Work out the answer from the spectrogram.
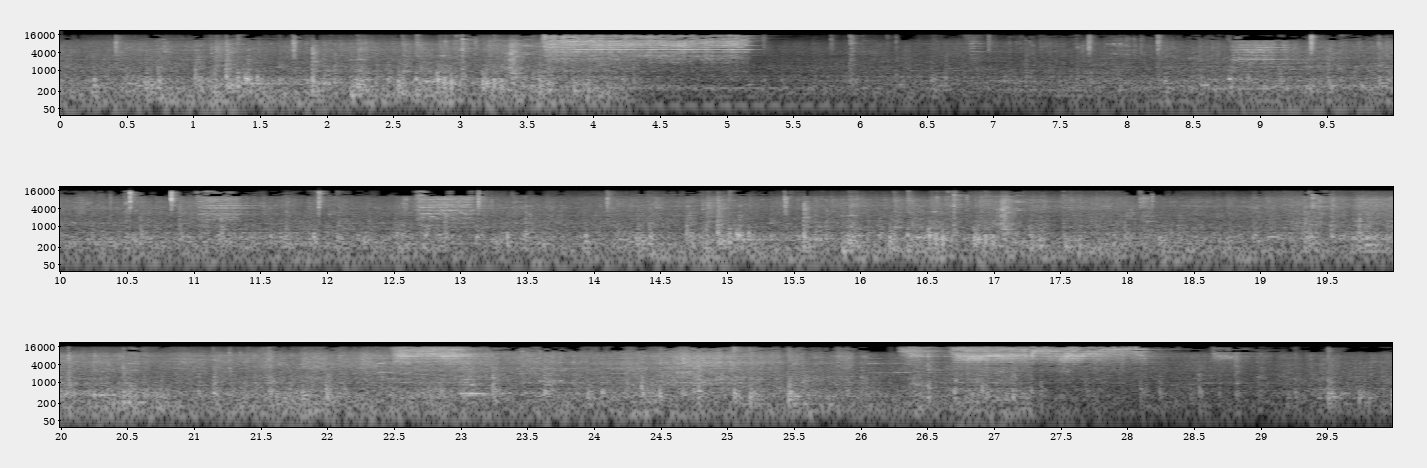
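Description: Freight cars rolling past: a steady rumble of steel wheels on rail with many small clicks and knocks. A short, high wheel squeal comes about four seconds in. The sound drops for a few seconds after that and again near the end.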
